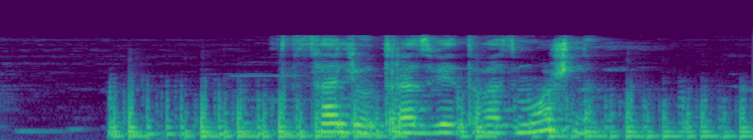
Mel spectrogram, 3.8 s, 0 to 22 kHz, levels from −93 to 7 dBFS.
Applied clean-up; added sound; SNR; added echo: classical method WPE with log-MMSE.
